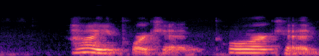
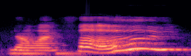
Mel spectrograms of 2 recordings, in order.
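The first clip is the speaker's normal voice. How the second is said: higher, slow cracking fine; mock voice crack; 6 semitones higher, much slower than usual. Bella insisting she's fine, voice cracking mockingly. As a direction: ham up a voice breaking on fine. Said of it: "Her voice cracked on fine".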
